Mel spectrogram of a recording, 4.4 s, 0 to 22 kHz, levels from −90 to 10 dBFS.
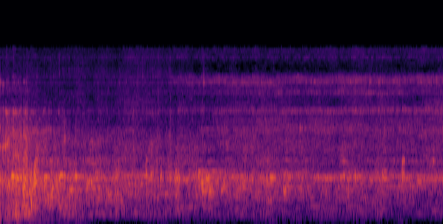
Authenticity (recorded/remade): remade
